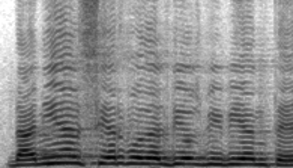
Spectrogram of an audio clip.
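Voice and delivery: normal talking voice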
